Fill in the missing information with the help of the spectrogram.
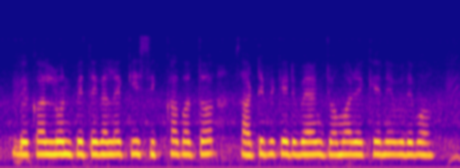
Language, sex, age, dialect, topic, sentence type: Bengali, female, 18-24, Western, banking, question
